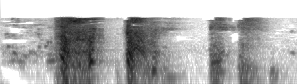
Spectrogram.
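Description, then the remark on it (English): A harsh coughing fit: two heavy, rasping coughs followed by two shorter, quicker ones, with brief gaps of silence between them. “I'm sorry, hold on, I'm having that coughing fit.”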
